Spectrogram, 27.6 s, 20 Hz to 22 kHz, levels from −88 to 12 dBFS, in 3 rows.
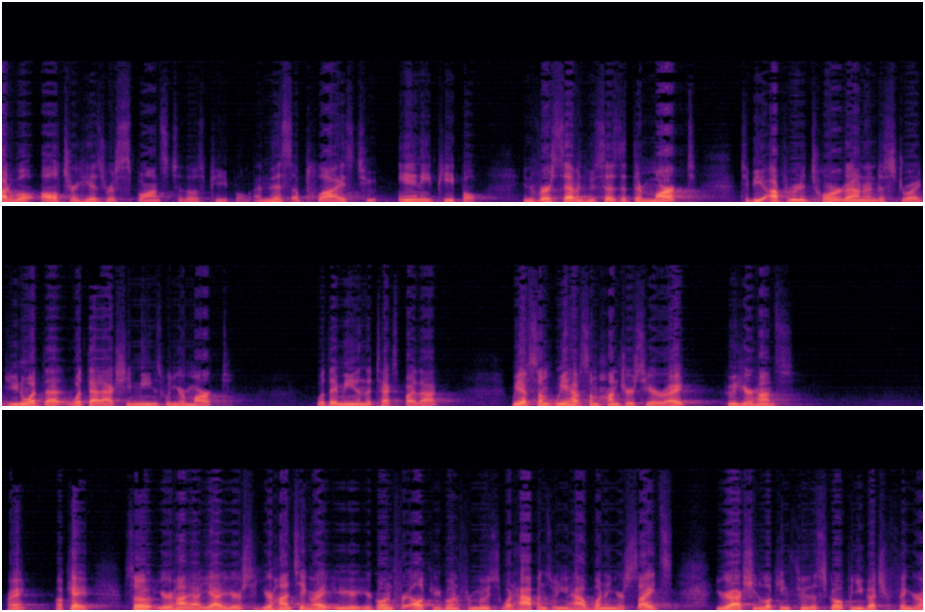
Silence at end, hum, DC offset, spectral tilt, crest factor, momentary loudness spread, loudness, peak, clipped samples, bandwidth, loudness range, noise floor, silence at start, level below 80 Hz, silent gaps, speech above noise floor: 0 s; none; under 0.1%; -7 dB/octave; 20 dB; 12 LU; -21 LUFS; -2 dBFS; under 0.1%; 15.5 kHz; 6 LU; -65 dBFS; 0 s; -54 dBFS; none; 45 dB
